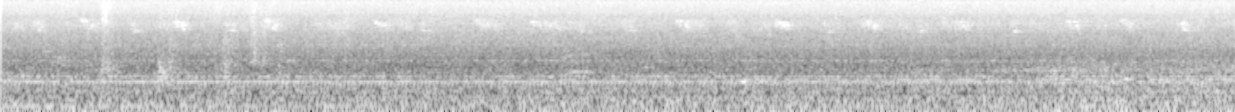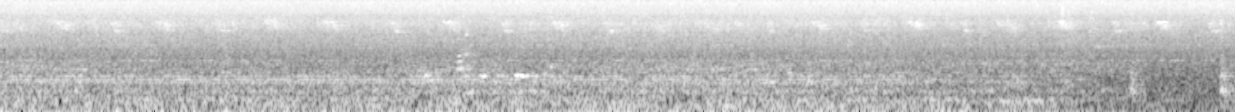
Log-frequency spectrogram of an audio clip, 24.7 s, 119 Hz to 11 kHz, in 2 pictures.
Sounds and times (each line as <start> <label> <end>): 0.0 Low Bass Pulse 24.7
